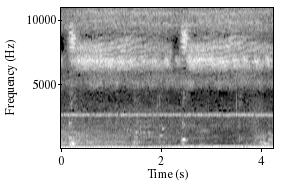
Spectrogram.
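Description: A steady low droning hum, with a thin steady high tone above it.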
